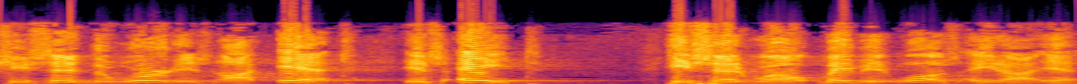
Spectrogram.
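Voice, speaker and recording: In a Southern US accent, a man speaks at a fairly slow pace with a high pitch and ordinary pitch variation. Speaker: speaker. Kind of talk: speech. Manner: folksy storytelling.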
